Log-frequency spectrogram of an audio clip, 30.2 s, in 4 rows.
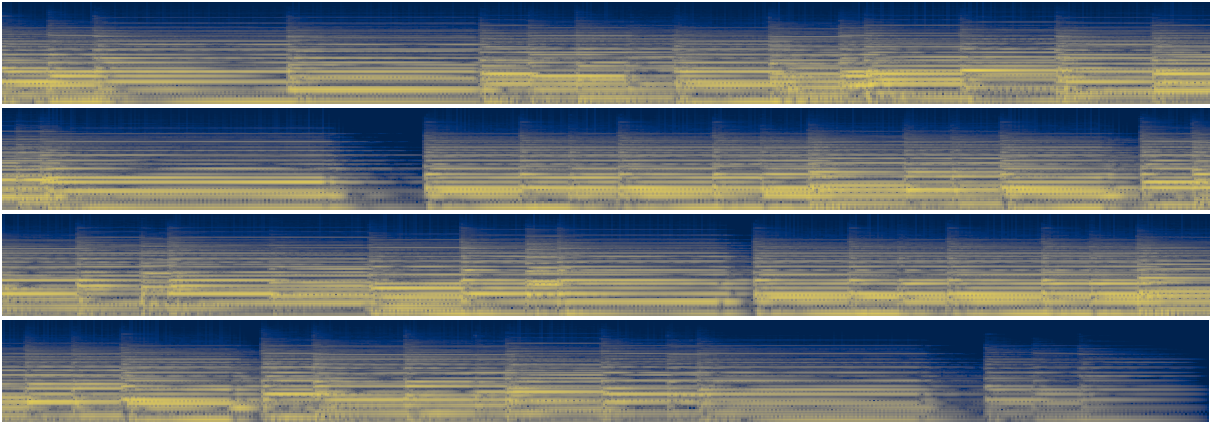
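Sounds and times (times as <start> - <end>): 
low organ in F: 0.0 - 30.1
piano in F: 0.0 - 30.1.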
